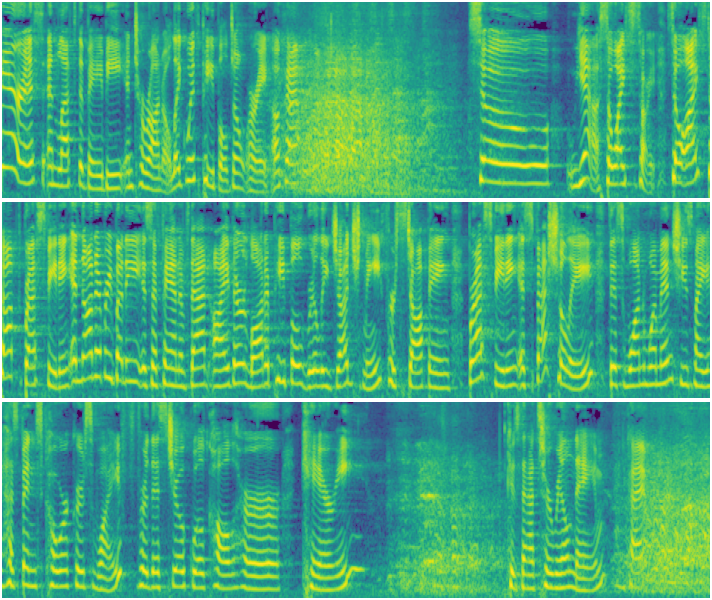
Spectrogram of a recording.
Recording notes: Recorded in 2022 at the Shenkman Arts Centre in Ottawa. From the Winnipeg Comedy Festival.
